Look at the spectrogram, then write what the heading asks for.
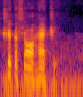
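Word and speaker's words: Chickasawhatchee: over in Albany Georgia the way I pronounce it as Chickasaw Hatchy and at that time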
